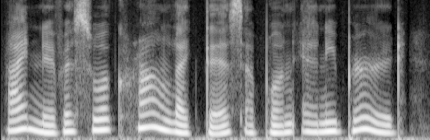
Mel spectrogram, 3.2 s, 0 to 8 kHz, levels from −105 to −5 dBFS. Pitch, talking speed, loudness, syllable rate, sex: 195 Hz, 185 wpm, -14 LUFS, 4.4 syllables/s, female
